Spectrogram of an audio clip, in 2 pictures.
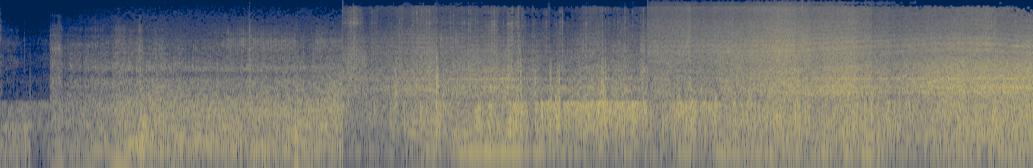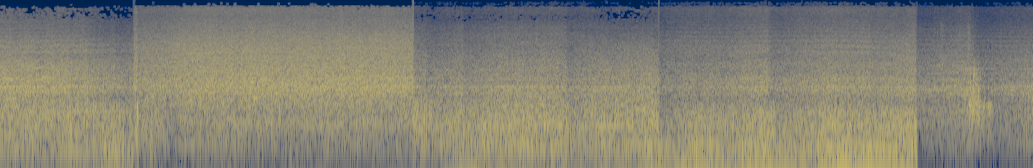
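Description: Wind buffeting the camera microphone on the deck of a moving ferry, over the rush of the ferry's churning wake. The sound changes abruptly a few times where the shots are cut together.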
